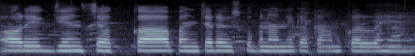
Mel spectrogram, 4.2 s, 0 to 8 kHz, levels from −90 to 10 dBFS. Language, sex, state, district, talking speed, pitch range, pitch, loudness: Hindi, female, Bihar, Araria, 190 wpm, 190-205 Hz, 200 Hz, -28 LUFS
